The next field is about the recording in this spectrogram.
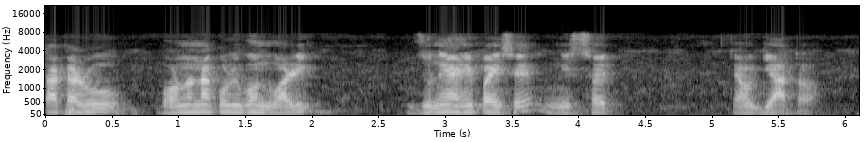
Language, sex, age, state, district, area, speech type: Assamese, male, 60+, Assam, Nagaon, rural, spontaneous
